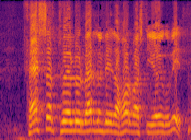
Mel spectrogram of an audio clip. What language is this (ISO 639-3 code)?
isl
